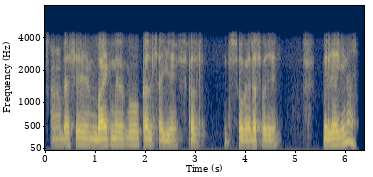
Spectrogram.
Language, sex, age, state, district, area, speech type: Hindi, male, 30-45, Rajasthan, Karauli, rural, conversation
